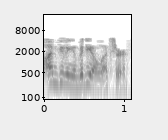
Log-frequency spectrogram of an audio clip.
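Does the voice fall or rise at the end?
falls. The voice falls at the end. It is a statement. "distinguish a statement from a question"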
